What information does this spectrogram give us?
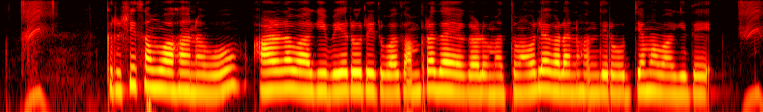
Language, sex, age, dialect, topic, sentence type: Kannada, female, 31-35, Coastal/Dakshin, agriculture, statement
